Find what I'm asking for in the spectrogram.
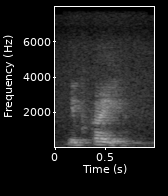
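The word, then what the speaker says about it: Ипакои: Ипокой глаз четвертый. – Да, только Ипкаи ударение. Ипкаи.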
